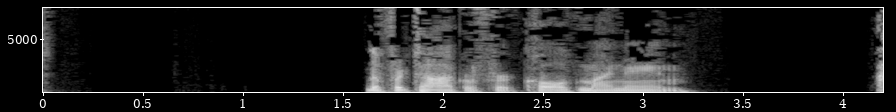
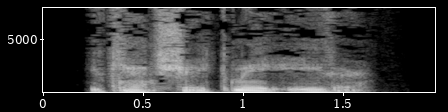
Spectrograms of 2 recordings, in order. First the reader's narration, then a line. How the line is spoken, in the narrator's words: he whispered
